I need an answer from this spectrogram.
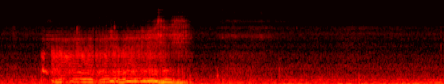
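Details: Awake female English Bulldog, six years old, gives one drawn-out, low, gurgling snort lasting about two seconds, then only faint breathing and room hush.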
